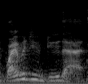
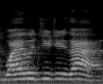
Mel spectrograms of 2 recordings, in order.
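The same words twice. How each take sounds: First: Soft, low disapproval; disapproving. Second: Puzzled question; confused. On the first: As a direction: say it quietly, disapproving. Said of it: "I read it more as". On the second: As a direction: ask it in honest confusion. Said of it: "I felt it was more like". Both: Shown as a demonstration.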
